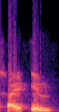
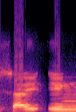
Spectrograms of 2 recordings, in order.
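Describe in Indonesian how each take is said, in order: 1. Kata ini berakhir dengan bunyi n biasa. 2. Kata ini berakhir dengan bunyi sengau ng. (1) "Bacaannya atau tulisannya syai'in" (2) "Dibacanya menjadi syai'ing"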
